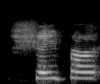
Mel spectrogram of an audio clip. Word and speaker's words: Schaefer: And then last name, it's Schaefer. It's spelled like safer with an H. So Shafer.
